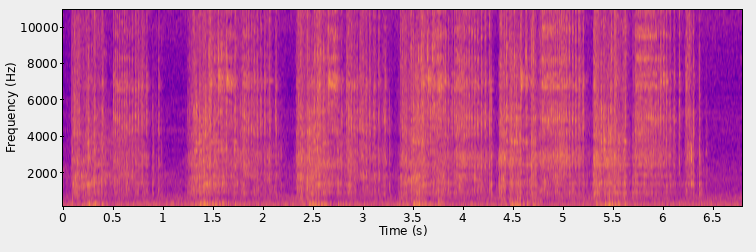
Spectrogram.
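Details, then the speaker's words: Pull-start weed eater with oily buildup inside the case and a carburetor already cleaned about eight times: repeated cord pulls, the engine coughs but never catches; hard no-start, owner suspects the carburetor needs replacing. "my guess is that I have to replace the carburetor because I've I've already cleaned this thing like eight times"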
